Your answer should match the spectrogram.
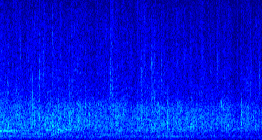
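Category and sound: crowd, audience clapping their hands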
